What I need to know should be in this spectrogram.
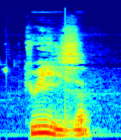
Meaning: second-person singular present subjunctive of cuire
- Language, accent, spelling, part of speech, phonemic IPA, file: French, Canada, cuises, verb, /kɥiz/, LL-Q150 (fra)-cuises.wav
